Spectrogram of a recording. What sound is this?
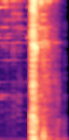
object falling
